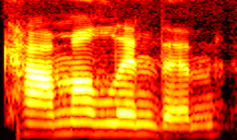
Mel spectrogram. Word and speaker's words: Kama Linden: Amazon so welcome comma sorry I mispronounced your name it's comma Linden she's from New York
